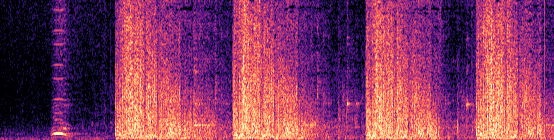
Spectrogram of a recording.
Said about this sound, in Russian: С десяток булыжников, словно пушечные ядра, просвистели в воздухе.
